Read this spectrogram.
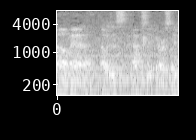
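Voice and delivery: soft, dazed half-asleep murmur; drowsy mumble. Retold or imitated. Drowsy driver coming to, softly mumbling. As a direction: mumble like you just nodded off. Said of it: "you're just kinda going".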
